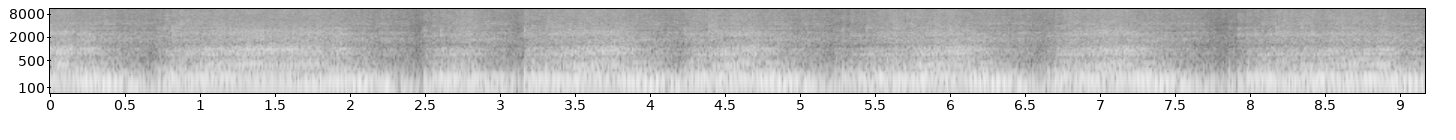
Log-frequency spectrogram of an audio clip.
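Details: Barn-find Honda CB350 twin (listed as 1970 or 1974) just fired on first choked start after years sitting: fires cleanly but surges and sags about every second, never holding steady idle; fuelling suspected, not confirmed, black smoke puffs cleared.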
